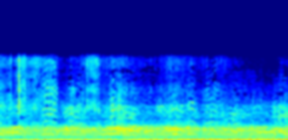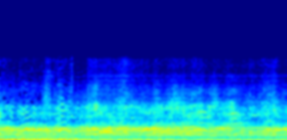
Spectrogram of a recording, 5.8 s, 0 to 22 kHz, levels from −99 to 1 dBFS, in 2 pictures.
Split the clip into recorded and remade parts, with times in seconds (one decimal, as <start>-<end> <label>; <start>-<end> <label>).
0.0-3.7 recorded; 3.7-5.8 remade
